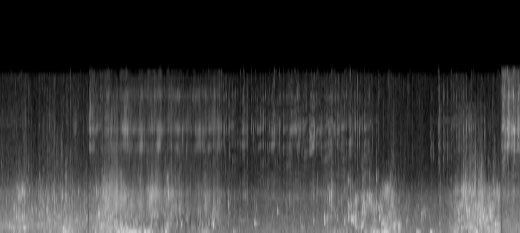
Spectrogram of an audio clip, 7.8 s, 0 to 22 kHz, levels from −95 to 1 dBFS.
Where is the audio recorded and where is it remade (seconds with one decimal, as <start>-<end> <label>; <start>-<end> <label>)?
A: 0.0-1.6 recorded; 1.6-3.3 remade; 3.3-7.8 recorded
